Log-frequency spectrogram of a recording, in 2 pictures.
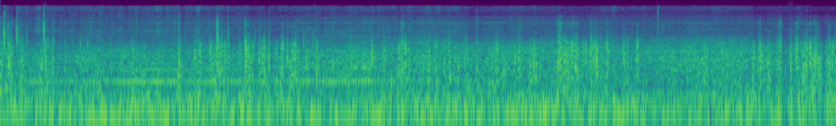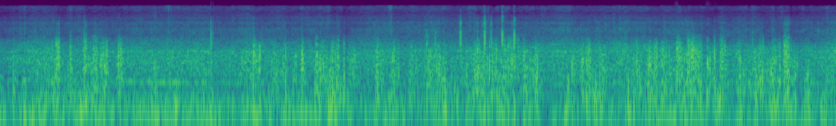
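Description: Wind rumbles and buffets against a microphone while riding at speed.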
